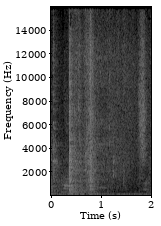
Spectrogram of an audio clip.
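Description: A baking tray pushed into an oven along its rails: a short scraping knock about a third of a second in, fading away.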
